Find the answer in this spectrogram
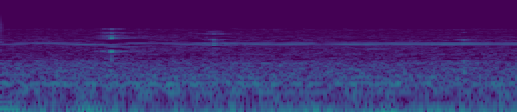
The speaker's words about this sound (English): Now, it's making a little click over its keyboard speaker. And I presume it's now seeking to send the message.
